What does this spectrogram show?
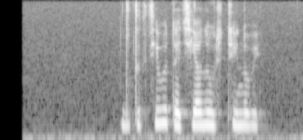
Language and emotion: Russian, neutral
